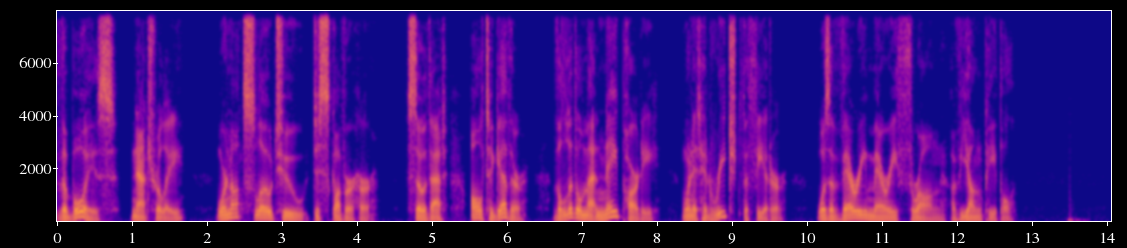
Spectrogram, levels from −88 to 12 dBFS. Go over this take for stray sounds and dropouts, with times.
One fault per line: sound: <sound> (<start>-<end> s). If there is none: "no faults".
sound: thud (13.5-13.8 s)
